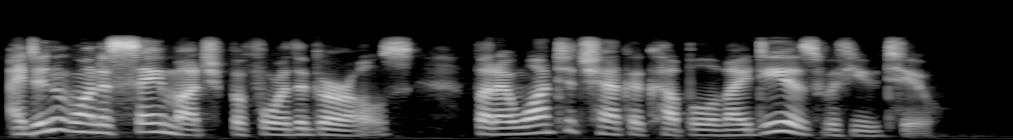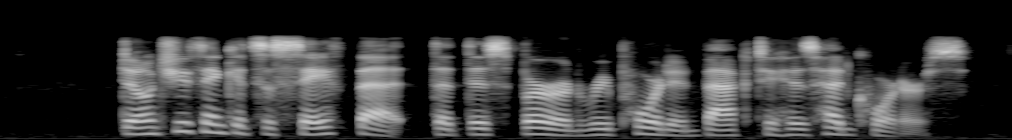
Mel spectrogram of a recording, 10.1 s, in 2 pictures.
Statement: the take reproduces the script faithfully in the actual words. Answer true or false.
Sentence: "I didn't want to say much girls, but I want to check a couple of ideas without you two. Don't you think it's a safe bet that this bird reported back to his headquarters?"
false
